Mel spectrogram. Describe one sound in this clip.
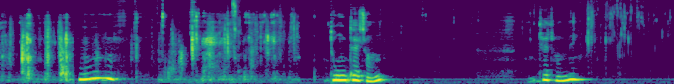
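A young woman hums with pleasure close to a microphone.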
